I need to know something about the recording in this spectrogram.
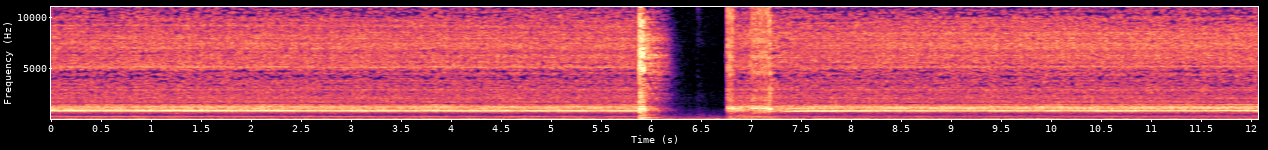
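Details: Märklin 7186 turntable, previously sluggish clockwise and stalling, after repair with Märklin oil on cogs, run both directions: even motor whine at constant pitch, brief stop to reverse, then same smooth tone; normal running.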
